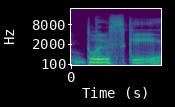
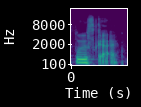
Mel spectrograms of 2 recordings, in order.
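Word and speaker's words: Bluesky: I was also pronouncing it Blue Ski. I saw that Jasmine Watkins was like, is it not Blue Ski? Blue Ski sounds like a rapper. I know, but it's Blue Sky.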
